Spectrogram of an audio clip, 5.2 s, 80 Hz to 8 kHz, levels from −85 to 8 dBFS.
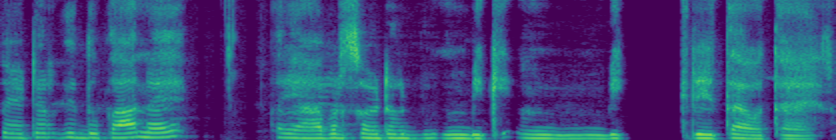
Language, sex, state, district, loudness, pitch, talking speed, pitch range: Hindi, female, Uttar Pradesh, Ghazipur, -17 LUFS, 215 Hz, 170 wpm, 200-240 Hz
